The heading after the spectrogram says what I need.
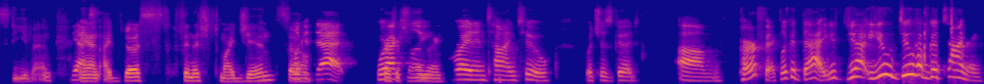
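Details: Adult speakers in conversation; plain speech.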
